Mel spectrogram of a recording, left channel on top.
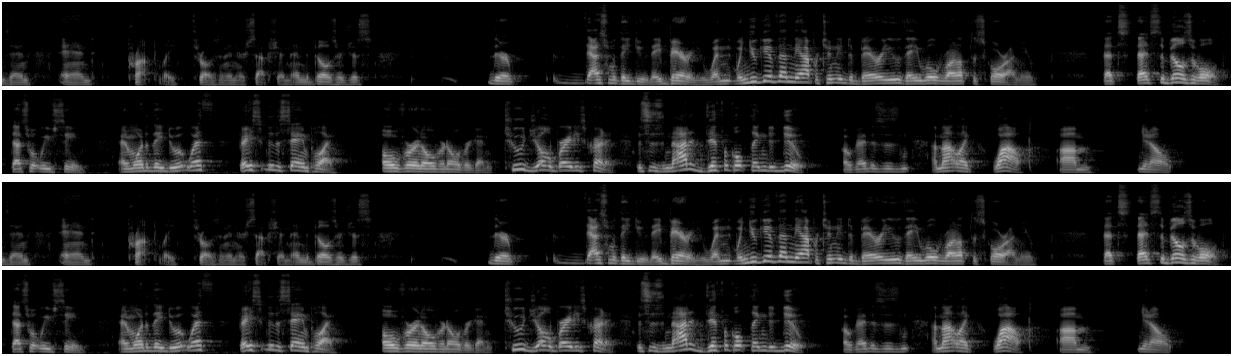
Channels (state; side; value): identical; both; correlation 1.00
